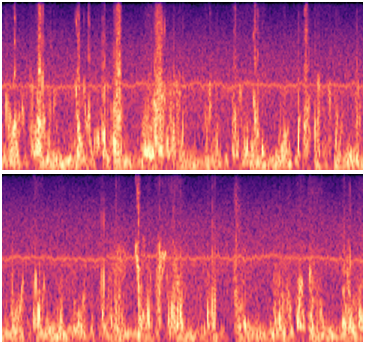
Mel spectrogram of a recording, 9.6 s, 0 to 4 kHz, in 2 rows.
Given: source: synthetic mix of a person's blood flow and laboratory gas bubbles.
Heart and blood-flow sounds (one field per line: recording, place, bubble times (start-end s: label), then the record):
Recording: Doppler ultrasound of blood flow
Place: precordium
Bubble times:
0.03-0.33 s: bubbles
0.35-0.77 s: bubbles
0.96-1.66 s: bubbles
1.84-2.47 s: bubbles
2.71-2.81 s: bubbles
2.85-2.91 s: bubbles
3.06-3.53 s: bubbles
3.74-3.81 s: bubbles
3.93-4.51 s: bubbles
4.70-4.80 s: bubbles
5.21-5.36 s: bubbles
5.52-5.65 s: bubbles
6.11-6.22 s: bubbles
6.25-6.48 s: bubbles
6.58-6.82 s: bubbles
6.85-7.26 s: bubbles
7.52-7.70 s: bubbles
7.89-8.11 s: bubbles
8.42-8.70 s: bubbles
8.73-9.11 s: bubbles
9.34-9.63 s: bubbles
From the record:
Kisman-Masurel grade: 243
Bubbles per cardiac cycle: several, 3 to 8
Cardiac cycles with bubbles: 100%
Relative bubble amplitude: loud (0.450 to 0.775)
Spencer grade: 3 (all of the cardiac periods contain showers or single bubble signals, but not dominating or overriding the cardiac motion signals)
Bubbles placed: anywhere in the cardiac cycle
